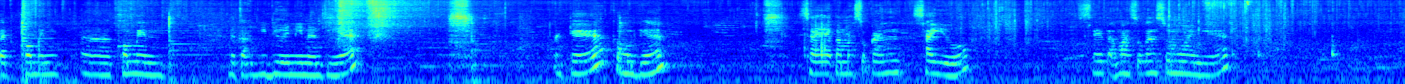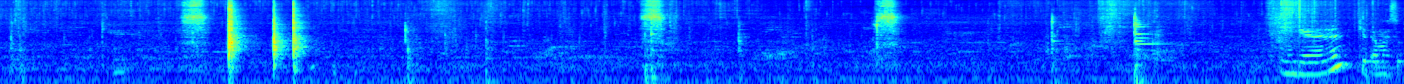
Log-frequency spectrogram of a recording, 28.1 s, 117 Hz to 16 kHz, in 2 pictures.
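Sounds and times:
spatula stirring in a wok: 0.0 - 6.5, 17.3 - 28.0
faint hiss from pot: 0.3 - 5.5, 7.3 - 12.9, 13.5 - 16.4, 20.2 - 21.2, 22.5 - 28.0.

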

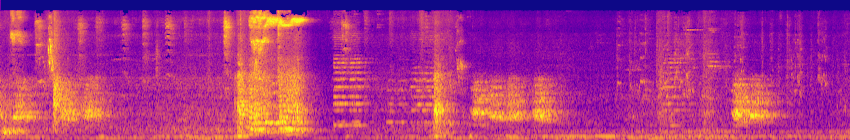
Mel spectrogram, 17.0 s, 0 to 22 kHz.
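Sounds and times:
budgerigars chirping: 0.3 - 3.8, 12.3 - 17.0
loud animal calls: 12.3 - 17.0.

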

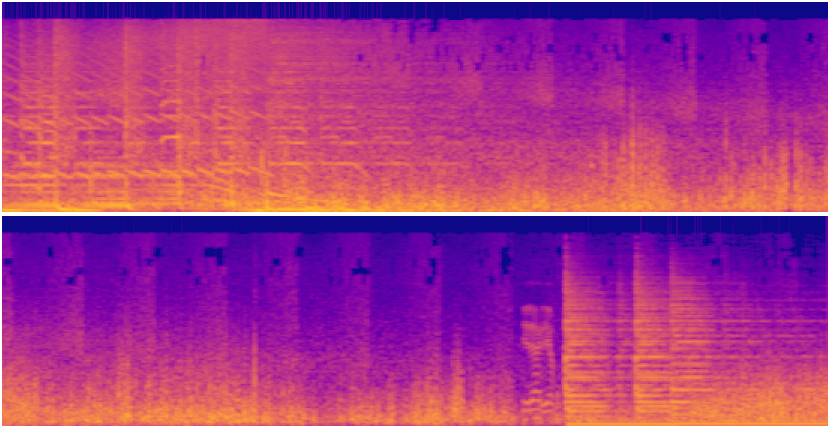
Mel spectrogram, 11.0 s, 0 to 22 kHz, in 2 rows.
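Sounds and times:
wind buffeting microphone: 1.0 - 11.0.

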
